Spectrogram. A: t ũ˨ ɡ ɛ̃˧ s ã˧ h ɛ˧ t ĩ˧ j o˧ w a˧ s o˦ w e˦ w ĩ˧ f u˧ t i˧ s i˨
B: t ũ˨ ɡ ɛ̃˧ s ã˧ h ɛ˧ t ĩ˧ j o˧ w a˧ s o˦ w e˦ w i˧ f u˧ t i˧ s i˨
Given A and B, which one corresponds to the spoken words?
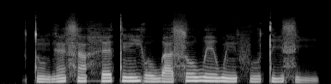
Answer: A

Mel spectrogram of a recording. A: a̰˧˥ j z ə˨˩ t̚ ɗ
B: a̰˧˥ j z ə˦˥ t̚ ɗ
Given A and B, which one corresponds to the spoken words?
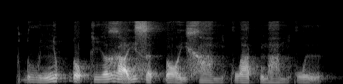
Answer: A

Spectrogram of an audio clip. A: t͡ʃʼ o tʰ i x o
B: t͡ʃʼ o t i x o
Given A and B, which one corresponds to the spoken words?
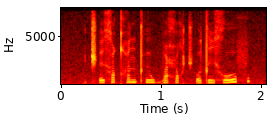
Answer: B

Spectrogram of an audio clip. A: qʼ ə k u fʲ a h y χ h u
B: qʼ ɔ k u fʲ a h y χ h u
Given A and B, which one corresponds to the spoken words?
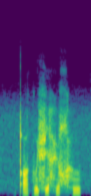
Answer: B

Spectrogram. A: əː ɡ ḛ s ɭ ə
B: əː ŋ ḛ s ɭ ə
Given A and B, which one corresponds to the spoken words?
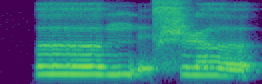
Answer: B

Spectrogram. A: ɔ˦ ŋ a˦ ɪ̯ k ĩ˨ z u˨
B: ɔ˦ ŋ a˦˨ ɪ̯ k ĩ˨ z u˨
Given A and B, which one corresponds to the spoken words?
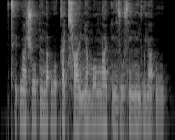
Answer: A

